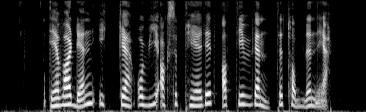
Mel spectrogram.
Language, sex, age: Norwegian, female, 54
